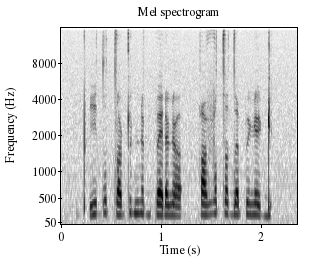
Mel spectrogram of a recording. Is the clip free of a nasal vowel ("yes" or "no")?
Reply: yes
